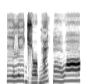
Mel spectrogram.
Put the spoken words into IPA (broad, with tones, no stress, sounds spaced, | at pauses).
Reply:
i˧ l i˧ d͡ʒ o˨ ɡ ɛ̃˨˦ k͡p ũ˧ w ɔ̃˦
